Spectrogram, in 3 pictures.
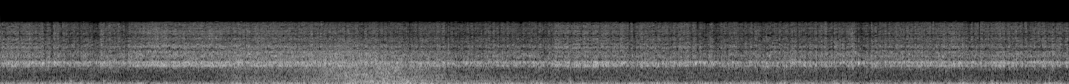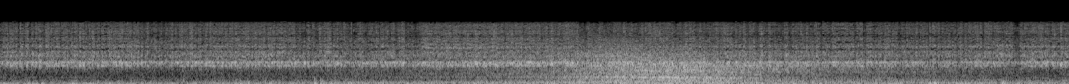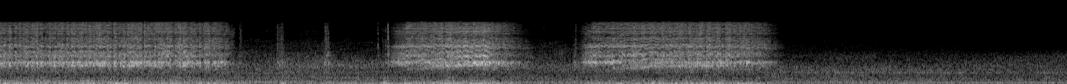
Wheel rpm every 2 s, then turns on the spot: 110, 120, 110, 120, 120, 110, 120, 110, 120, 120, 110, 110, 20, 60, 70, 0.
none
